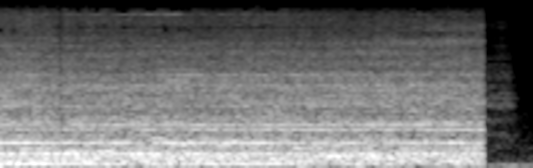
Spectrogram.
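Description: Steady vehicle noise: a deep rumble with a constant engine-like hum, cutting off suddenly near the end.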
